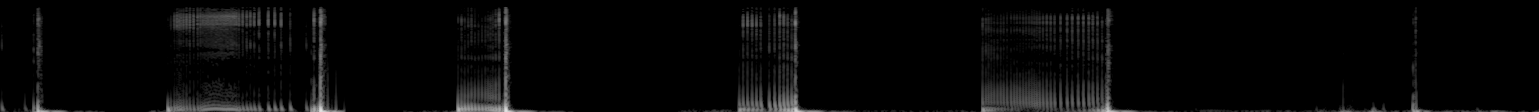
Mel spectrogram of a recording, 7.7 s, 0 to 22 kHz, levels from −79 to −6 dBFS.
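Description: No technical faults are audible.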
